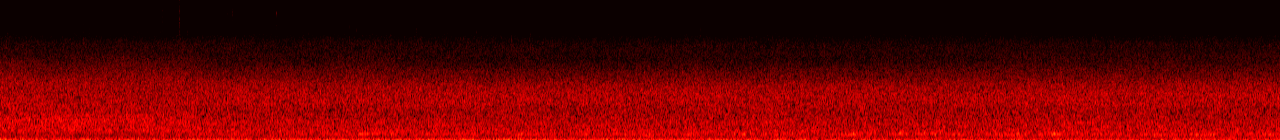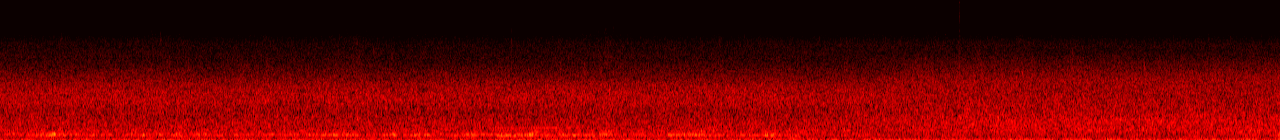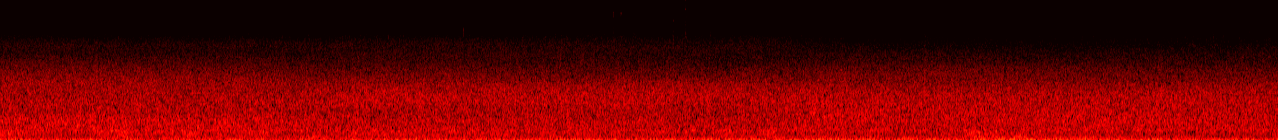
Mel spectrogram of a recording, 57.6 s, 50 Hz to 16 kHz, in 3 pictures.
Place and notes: dry grass, broken trees, high stems, it seems there were high waters here recently
Malečnik, Slovenia, March 2015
